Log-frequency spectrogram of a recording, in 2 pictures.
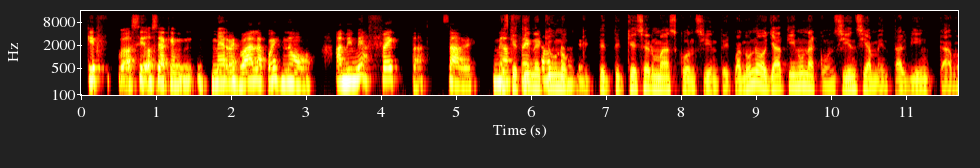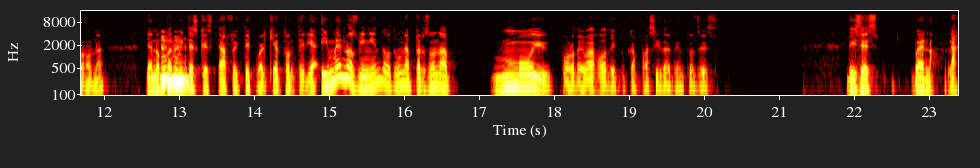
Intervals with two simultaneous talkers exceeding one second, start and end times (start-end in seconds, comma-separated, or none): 5.5-6.8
